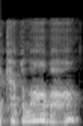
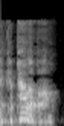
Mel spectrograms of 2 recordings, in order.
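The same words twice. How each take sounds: First: "Kapalaba" as KAP-a-LAH-bah; long open "lah" in "Kapalaba"; British pronunciation. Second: "Kapalaba" as kuh-PAL-uh-buh; Australian pronunciation. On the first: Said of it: "the British voice would say". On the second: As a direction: stress the second syllable of "Kapalaba", short a. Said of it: "Aussie voice would say". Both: Shown as a demonstration.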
